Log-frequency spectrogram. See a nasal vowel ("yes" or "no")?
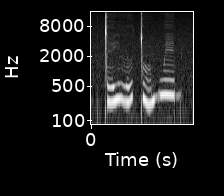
yes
